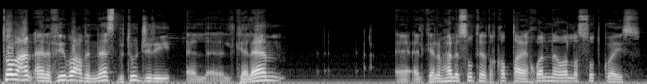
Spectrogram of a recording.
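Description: A man with an Egyptian Arabic accent giving an online Quran recitation lesson, explaining patiently and repeating words slowly for his students. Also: fairly high pitch, lively intonation.

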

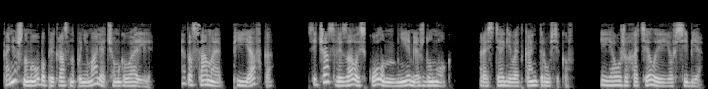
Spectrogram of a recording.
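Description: Style: romance audiobook narration. Sex: woman. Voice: low, husky. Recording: slightly dull. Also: brisk, warm tone, no room sound.

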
